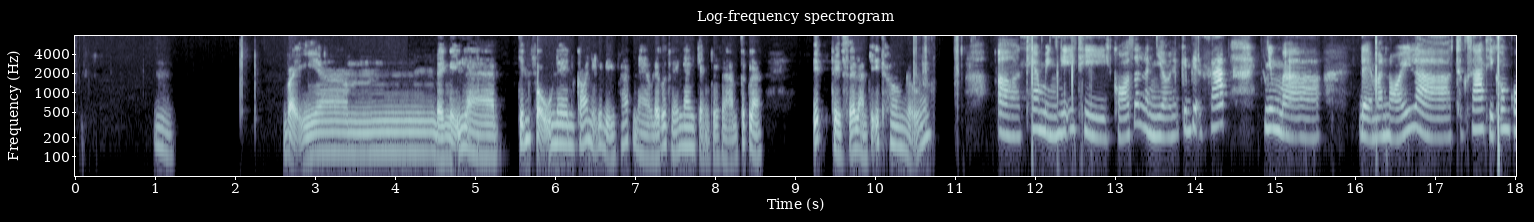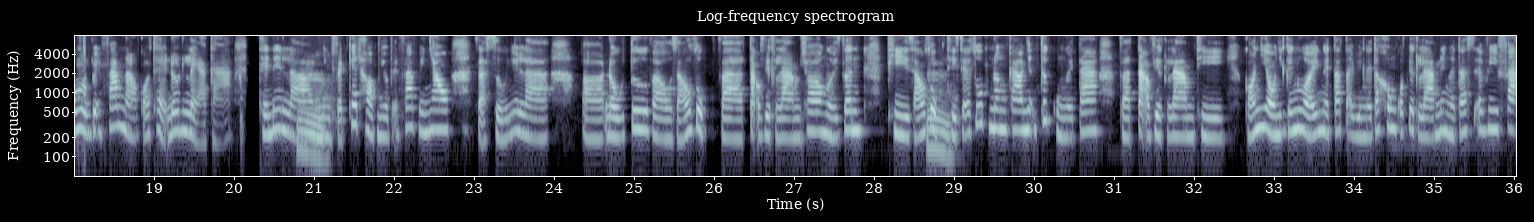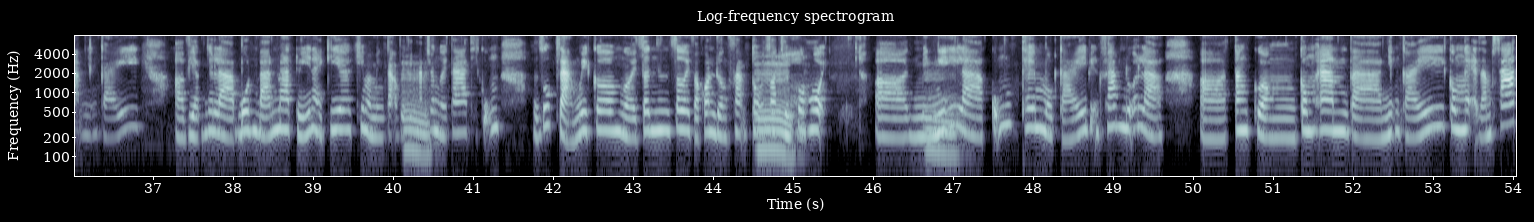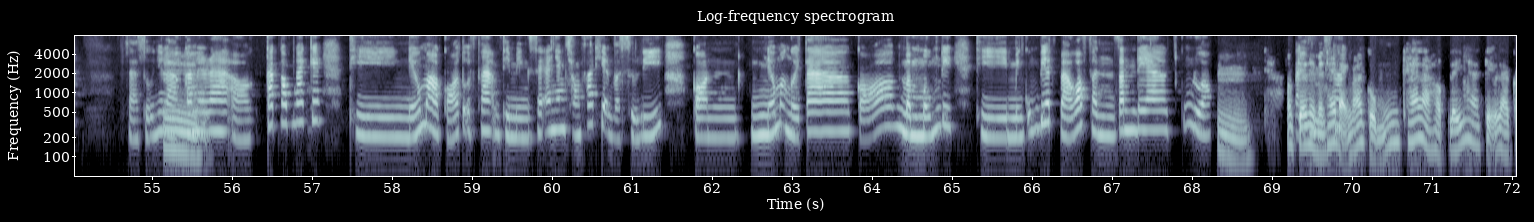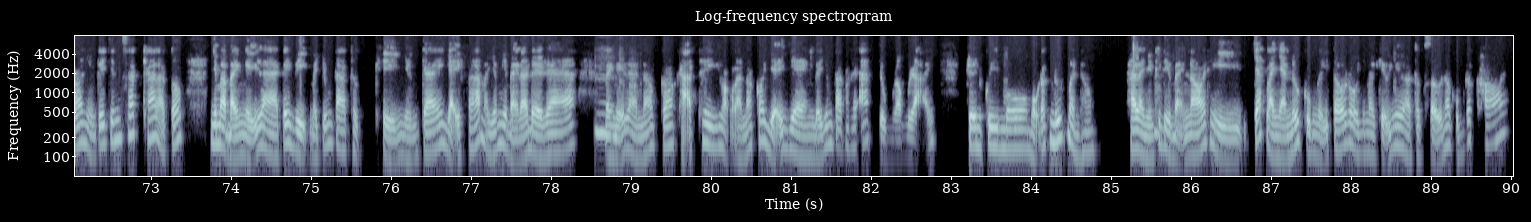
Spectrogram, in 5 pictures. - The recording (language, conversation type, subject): Vietnamese, unstructured, Chính phủ nên làm gì để giảm tội phạm trong xã hội?
- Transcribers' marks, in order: tapping; other background noise; drawn out: "ờm"; background speech; distorted speech; static; unintelligible speech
